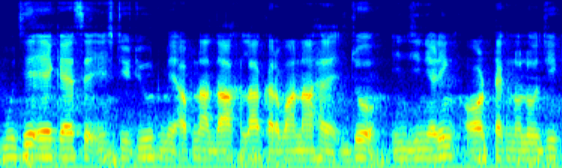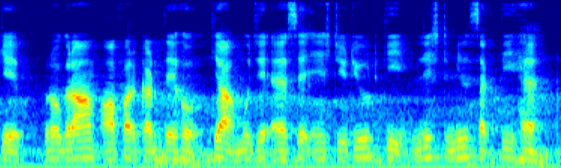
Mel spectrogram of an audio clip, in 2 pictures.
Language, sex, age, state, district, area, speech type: Urdu, male, 18-30, Bihar, Saharsa, rural, read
